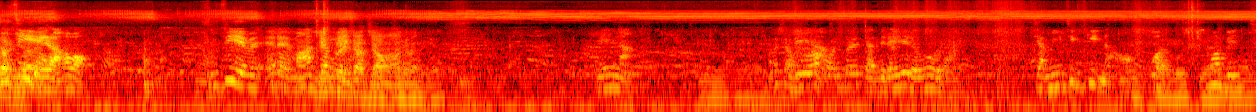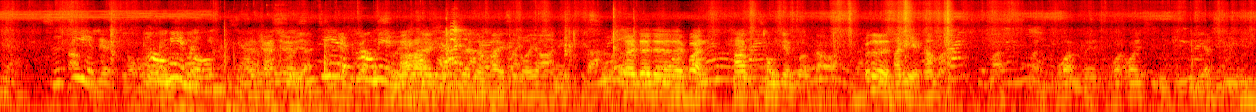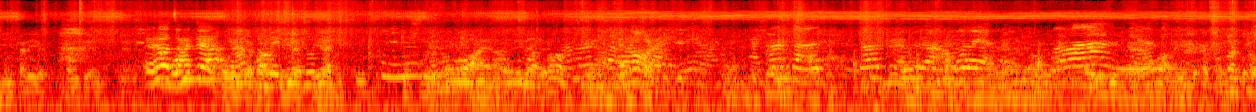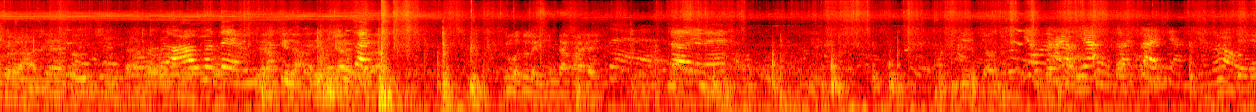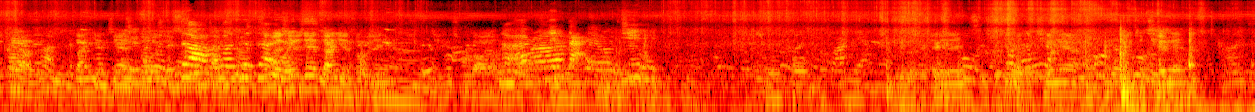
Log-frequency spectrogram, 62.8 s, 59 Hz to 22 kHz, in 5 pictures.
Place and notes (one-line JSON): {"title": "梅花湖風景區, Dongshan Township - At the lake", "date": "2014-07-27 11:34:00", "description": "Chat, Tourist, Tourist Scenic Area, At the lake\nSony PCM D50+ Soundman OKM II", "latitude": "24.64", "longitude": "121.73", "altitude": "72", "timezone": "Asia/Taipei"}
